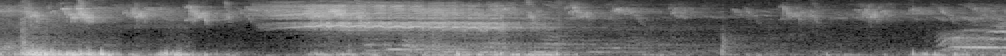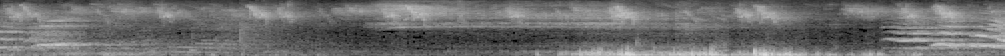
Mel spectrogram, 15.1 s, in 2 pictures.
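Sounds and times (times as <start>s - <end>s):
dull low thumps: 0.0s - 0.9s
small birds chirping: 0.0s - 15.0s.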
